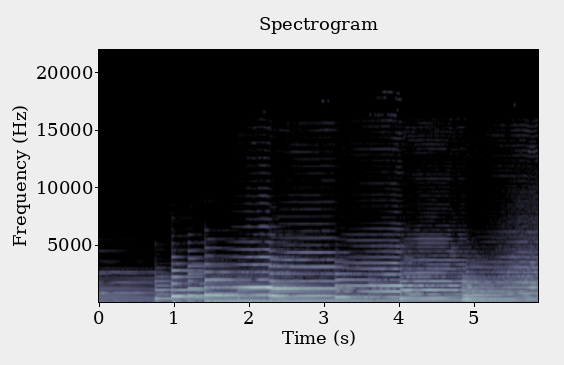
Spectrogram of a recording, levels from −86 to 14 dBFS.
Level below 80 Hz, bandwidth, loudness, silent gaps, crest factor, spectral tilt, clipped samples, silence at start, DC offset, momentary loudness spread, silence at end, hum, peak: -46 dBFS; 14 kHz; -22 LUFS; none; 16 dB; -7 dB/octave; under 0.1%; 0 s; under 0.1%; 13 LU; 0 s; none; -6 dBFS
